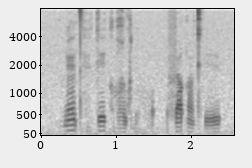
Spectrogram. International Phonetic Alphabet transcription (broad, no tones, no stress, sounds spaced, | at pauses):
ɠ ɛ̃ t̪ʰ ɛ̤ k e k ɔ̤ ʁ e xʷ ɗ ɔ̤ | f ɛ q ẽ kʰ ɪ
